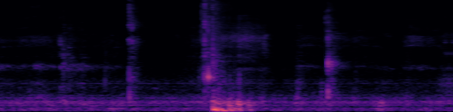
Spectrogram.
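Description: Close-up mouth sounds of a person chewing a sausage, with a few soft clicks and one louder thump a little past halfway.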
